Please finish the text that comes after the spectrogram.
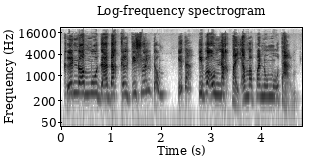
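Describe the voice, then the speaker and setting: A woman's voice: high-pitched, expressive, normal speed, sharp tone, dry recording, studio quality, exaggerated voice. An actress playing a plaintive, nagging elderly mother with an Ilocano Filipino accent in a radio drama.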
